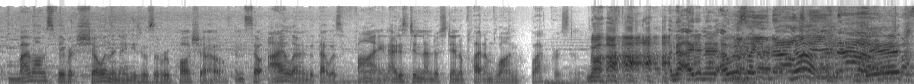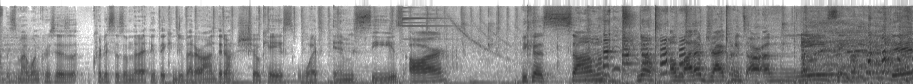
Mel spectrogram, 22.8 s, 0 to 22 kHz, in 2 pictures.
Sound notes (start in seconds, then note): 7.4 laughing; 18.8 people laughing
